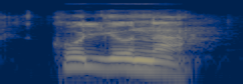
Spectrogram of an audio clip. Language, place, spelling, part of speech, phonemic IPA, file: Occitan, Béarn, colhonar, verb, /kuʎuˈna/, LL-Q14185 (oci)-colhonar.wav
- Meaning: 1. to joke 2. to trick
